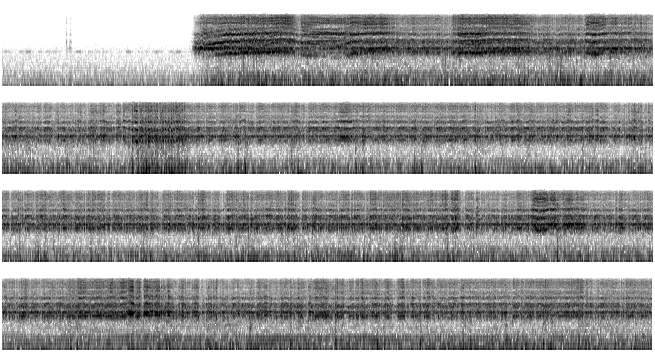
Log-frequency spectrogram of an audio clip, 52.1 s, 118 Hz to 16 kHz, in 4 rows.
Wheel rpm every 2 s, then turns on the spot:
0, 50, 200, 220, 220, 230, 230, 240, 240, 230, 230, 230, 230, 230, 230, 230, 240, 240, 230, 230, 230, 230, 230, 230, 230, 240.
none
